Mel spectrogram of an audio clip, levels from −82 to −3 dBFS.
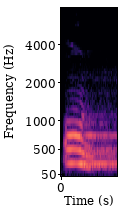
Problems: echo, low volume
